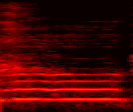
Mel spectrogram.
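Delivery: high, soft, drawn-out meek voice; exaggerated slow, sweet meekness; mock meek woman. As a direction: put on a dainty, demure voice. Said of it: "every woman is supposed to be meek".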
